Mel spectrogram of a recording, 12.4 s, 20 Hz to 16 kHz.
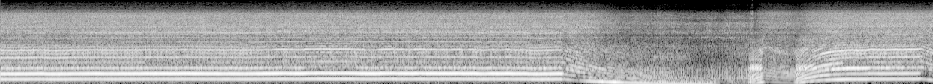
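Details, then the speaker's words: Stihl MS250 chainsaw, high-speed mixture screw turned in until the saw peaks then goes over the edge: steady high scream sags and bogs before revving back, a lean bog; screw then backed to the peak. "so same thing you could see how I turned in that high mixture screw until the saw reached its peak and started to go over the edge and bogged down"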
